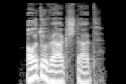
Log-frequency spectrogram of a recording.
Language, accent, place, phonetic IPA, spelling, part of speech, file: German, Germany, Berlin, [ˈaʊ̯toˌvɛʁkʃtat], Autowerkstatt, noun, De-Autowerkstatt.ogg
- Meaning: car repair shop, auto shop, garage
